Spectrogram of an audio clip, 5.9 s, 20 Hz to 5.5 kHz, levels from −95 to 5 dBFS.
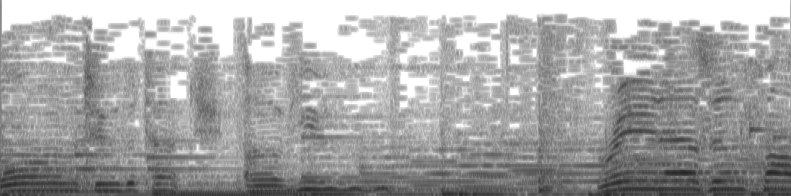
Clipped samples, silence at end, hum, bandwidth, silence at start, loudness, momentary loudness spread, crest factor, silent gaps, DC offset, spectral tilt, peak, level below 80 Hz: under 0.1%; 0 s; none; 5.2 kHz; 0 s; -18 LUFS; 10 LU; 14 dB; none; under 0.1%; -10 dB/octave; -2 dBFS; -28 dBFS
